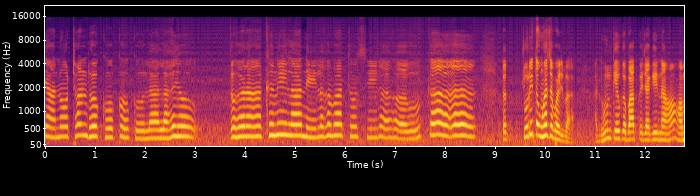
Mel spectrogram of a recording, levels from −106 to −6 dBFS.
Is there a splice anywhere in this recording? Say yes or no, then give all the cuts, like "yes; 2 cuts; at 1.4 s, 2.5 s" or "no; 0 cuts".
no; 0 cuts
